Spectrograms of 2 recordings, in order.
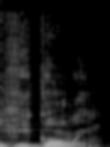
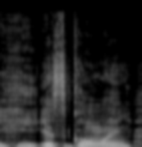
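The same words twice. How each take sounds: First: He going, no is; AAL grammar. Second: Said in the usual way. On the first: Shown as a demonstration. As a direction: say He going plainly. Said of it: "we just may say". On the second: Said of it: "they would say".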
